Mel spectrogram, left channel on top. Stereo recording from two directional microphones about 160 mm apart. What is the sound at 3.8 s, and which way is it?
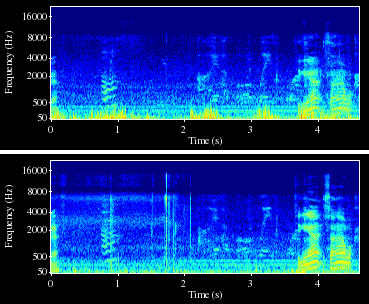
Speech, 90° right.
